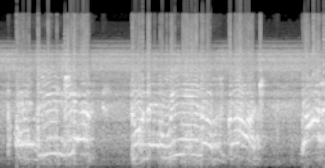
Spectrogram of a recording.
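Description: Speech only: a preacher's voice heard over a radio broadcast, with two short pauses.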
